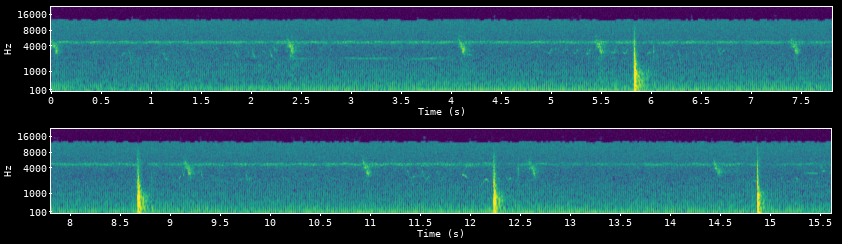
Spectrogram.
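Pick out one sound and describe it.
A thread rustles softly as a man pulls it through cloth.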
